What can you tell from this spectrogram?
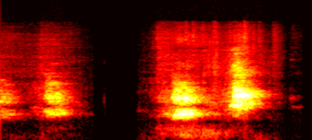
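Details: Golden Retriever at a stud session, Dugal with Lyla, the dam from Quebec; four brief barks in two pairs, the last two louder and closer together, otherwise quiet.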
